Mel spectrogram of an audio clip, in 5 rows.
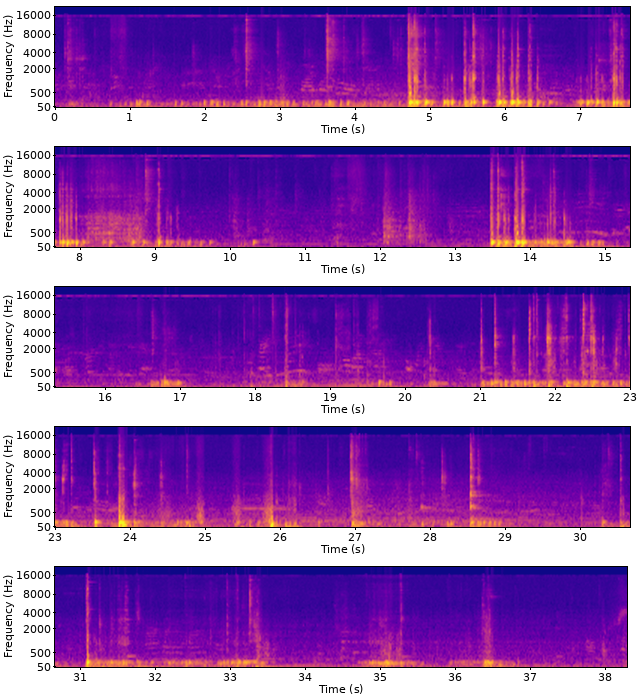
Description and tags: Snippet 1 of the USB mic stand banging around during setup on stealth recording recorded straight to laptop.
